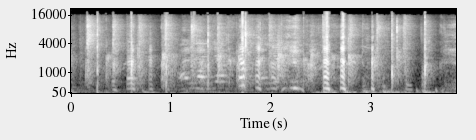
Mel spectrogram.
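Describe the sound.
A small group applauds with a steady patter of overlapping claps for a few seconds, while voices talk and a little laughter comes through over the clapping.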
